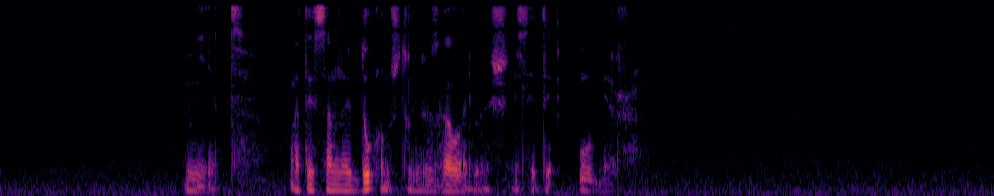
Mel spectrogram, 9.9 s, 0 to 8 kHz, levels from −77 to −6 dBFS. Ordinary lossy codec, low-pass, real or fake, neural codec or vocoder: none; 7.2 kHz; real; none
